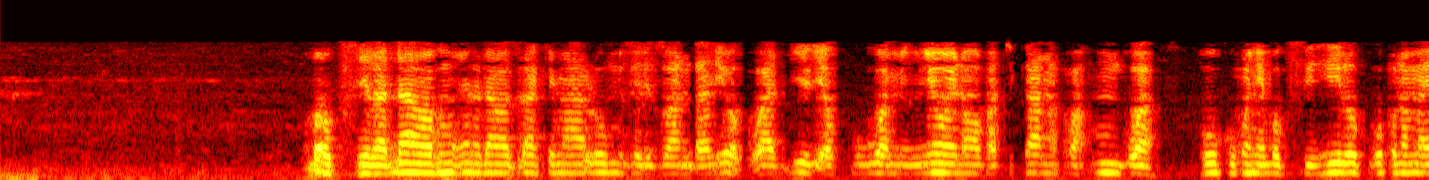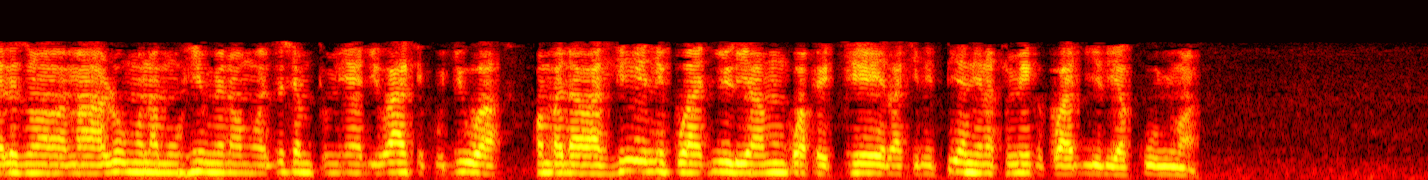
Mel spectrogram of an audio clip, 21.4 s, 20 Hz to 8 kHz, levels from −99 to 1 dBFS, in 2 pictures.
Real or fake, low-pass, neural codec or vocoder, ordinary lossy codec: fake; 7.2 kHz; codec, 16 kHz in and 24 kHz out, 2.2 kbps, FireRedTTS-2 codec; AAC, 16 kbps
